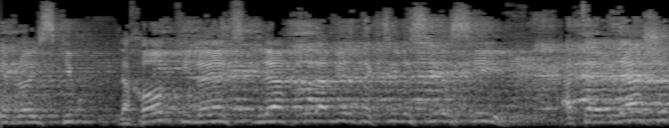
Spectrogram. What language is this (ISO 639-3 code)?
heb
